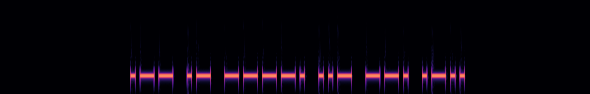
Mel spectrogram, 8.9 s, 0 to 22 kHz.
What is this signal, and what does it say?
Morse code, heard as a keyed tone, about 17 wpm, 700 Hz. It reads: WA9UGL
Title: USA Call Signs - 6 Characters - 17wpm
